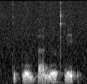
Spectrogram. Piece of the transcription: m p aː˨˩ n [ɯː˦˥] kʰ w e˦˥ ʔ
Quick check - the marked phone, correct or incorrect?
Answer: incorrect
